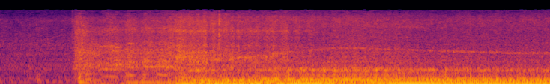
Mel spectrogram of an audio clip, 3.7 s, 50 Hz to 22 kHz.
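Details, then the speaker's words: Engine-swapped 2005 Audi A4 with heavily modified wiring harness, after restoring a missing power feed to the engine computer; cranks briefly, catches and settles into a steady even idle with no misses; crank no-start fixed. "Starts and runs."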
